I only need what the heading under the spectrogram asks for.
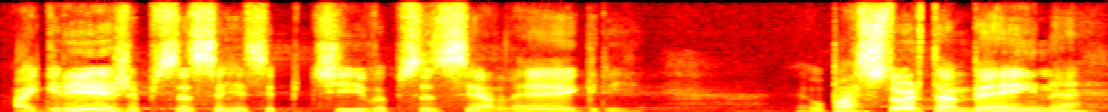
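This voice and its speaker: A man's voice: mid-range voice, expressive, measured pace. A man preaching a sermon as pastor, chatty and joking, checking in with his listeners often. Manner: conversational, frequent tag questions, light humor. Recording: long reverb of a church hall.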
